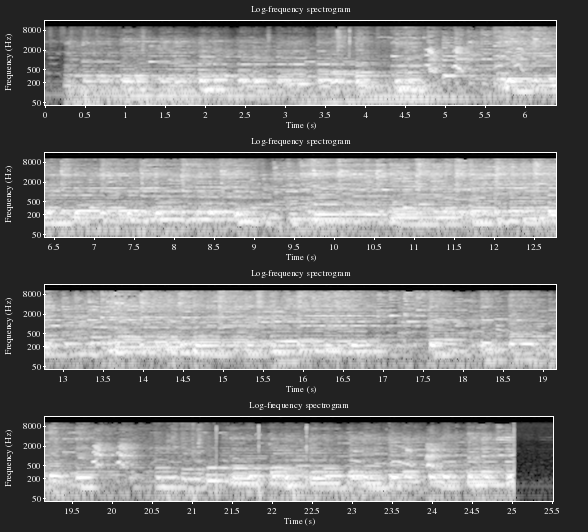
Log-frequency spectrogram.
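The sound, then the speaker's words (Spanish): Dogs bark and yip repeatedly during a philharmonic orchestra concert performed for dogs, the barking mixed closely with the sustained music throughout. “No, no, escuche, escuche porque esta es la filarmónica haciéndole el concierto a los perritos y mientras tanto los perritos ladrando.”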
